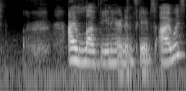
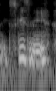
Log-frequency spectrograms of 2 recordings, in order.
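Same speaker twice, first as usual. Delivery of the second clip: whispered excuse me; 7 dB quieter than usual. Real, not acted. Quiet aside after sniffle.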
